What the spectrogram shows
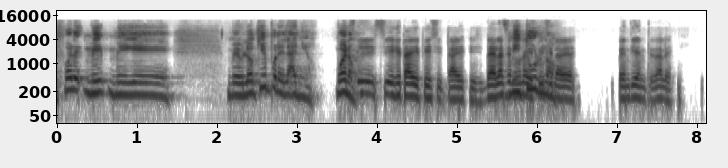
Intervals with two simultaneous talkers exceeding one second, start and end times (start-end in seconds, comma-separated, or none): none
